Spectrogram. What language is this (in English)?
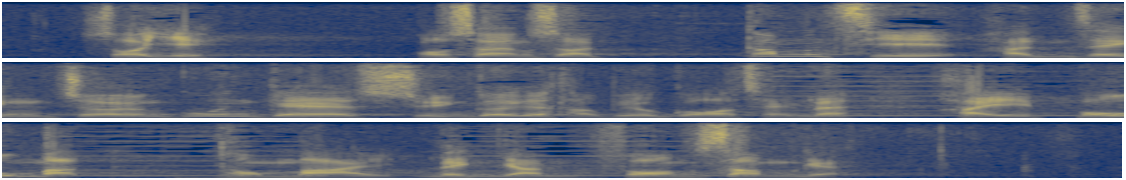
Cantonese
